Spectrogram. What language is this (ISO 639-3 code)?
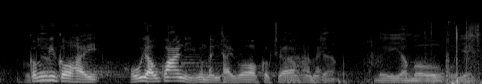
yue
